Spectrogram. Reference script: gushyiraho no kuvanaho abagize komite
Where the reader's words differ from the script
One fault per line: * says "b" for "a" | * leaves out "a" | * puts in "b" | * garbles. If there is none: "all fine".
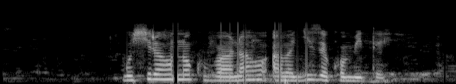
all fine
